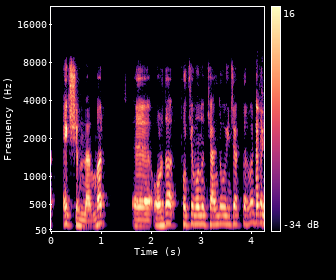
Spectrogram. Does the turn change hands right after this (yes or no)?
yes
